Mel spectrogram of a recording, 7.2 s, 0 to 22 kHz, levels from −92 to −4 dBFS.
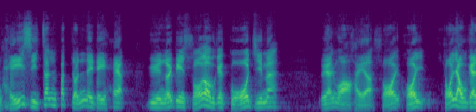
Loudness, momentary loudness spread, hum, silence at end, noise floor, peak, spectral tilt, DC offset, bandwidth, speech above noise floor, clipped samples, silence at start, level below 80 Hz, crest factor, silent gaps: -32 LUFS; 8 LU; none; 0 s; -74 dBFS; -12 dBFS; -4 dB/octave; under 0.1%; 15 kHz; 42 dB; under 0.1%; 0 s; -80 dBFS; 22 dB; none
